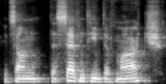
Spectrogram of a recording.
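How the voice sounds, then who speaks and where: With a mid-range voice and fairly even intonation, a man from the Republic of Ireland speaks in an Irish accent while teaching English live online. He talks slowly and clearly in a teacherly way as he reads out comments and answers from viewers.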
